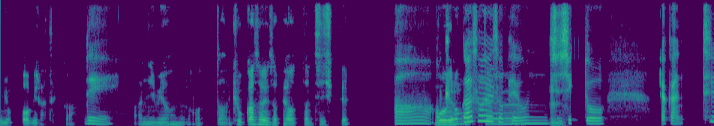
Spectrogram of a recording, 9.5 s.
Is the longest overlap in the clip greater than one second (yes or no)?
yes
